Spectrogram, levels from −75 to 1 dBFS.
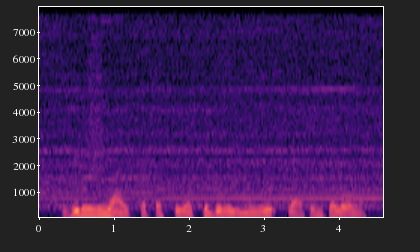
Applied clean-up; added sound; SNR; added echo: none; Domestic sounds, home sounds; 11 dB; none.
